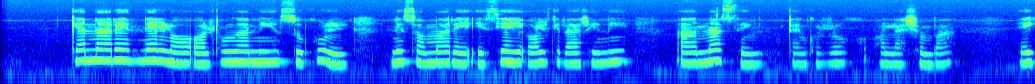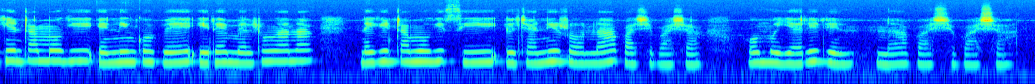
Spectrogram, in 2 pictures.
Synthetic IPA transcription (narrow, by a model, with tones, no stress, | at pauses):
kɛ˦na˦ɾɛ˦nɛ˦lɔː˨ltʊ˦ŋa˦nɪ˦su˨ku˦l | nɪ˦sɔ˨ma˦ɾɛ˨ʔe˨sja˦i˦ʔɔ˦lkɪ˨˦ɾa˨ɾi˨ni˦ | a˨na˦sɪ˨ŋtɛ˨ŋku˨ɾo˦kɔ˨la˨ʃʊ˨mba˦ | e˨ɡɪ˦nta˦mo˦ɡi˦e˨ni˦ŋɡo˦be˦i˨ɾɛ˦mɛ˨ltʊ˦ŋa˦na˦k | ne˦ɡɪ˦nta˦mo˦ɡi˦si˦i˨lt͡ʃa˨ni˦ɾɔna˨˦ba˨ʃɛ˨ba˨ʃa˨ | o˦mo˨ja˨ɾi˦di˨nː | a˨ba˨ʃɛ˨ba˨ʃa˨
